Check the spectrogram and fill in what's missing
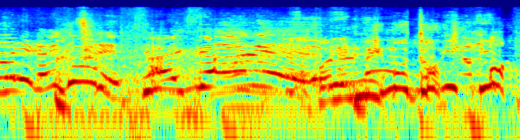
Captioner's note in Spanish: risas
